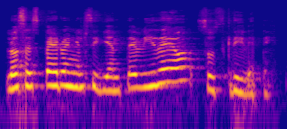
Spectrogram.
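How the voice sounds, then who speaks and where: High-voiced woman giving a motivational lesson. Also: lively intonation. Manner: measured, addresses viewers directly. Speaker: motivational speaker.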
